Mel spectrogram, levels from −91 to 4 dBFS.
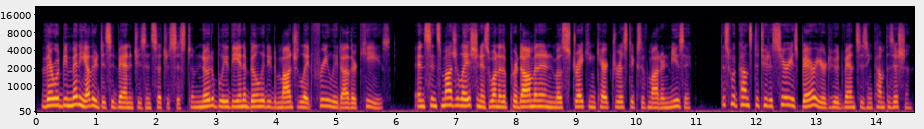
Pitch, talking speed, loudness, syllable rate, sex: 210 Hz, 180 wpm, -18 LUFS, 6.5 syllables/s, female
